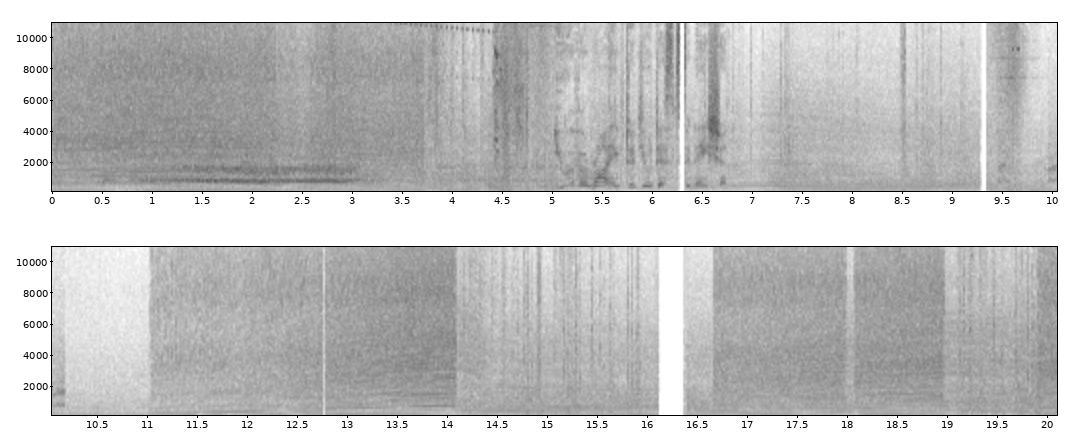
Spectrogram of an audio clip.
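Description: A car engine roars, revving up and down as gears shift.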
